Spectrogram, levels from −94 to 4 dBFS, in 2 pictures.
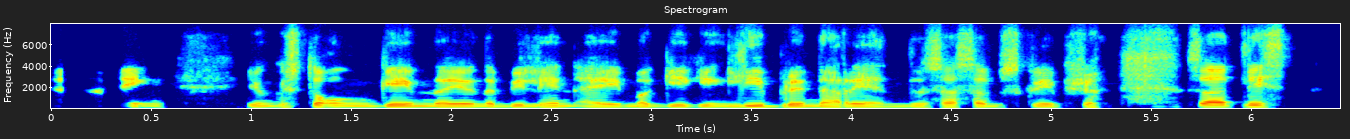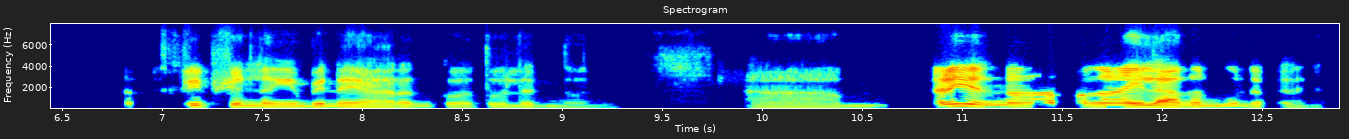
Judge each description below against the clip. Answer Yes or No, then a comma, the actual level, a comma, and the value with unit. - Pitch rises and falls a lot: No, average, 3.3 semitones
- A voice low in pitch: Yes, low, 110 Hz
